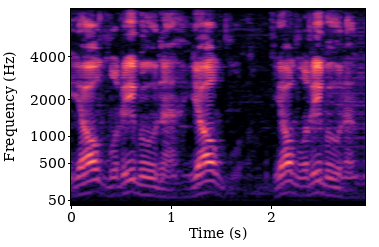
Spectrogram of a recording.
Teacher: ضاد کی آواز بہت موٹی اور نرم ہوتی ہے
